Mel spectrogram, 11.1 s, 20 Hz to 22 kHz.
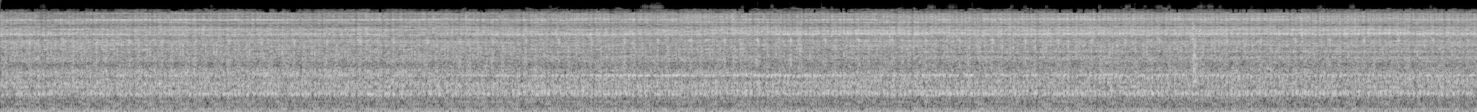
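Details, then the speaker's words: Original 1932 Ford Model B after replacing the intake/exhaust manifold gasket, warmed up with bolts retorqued to about 30 ft-lb: steady, even low idle rumble with no hiss, stumble or misfire; no vacuum leaks. "all right well it sounds like it doesn't have any vacuum leaks it's running pretty good"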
